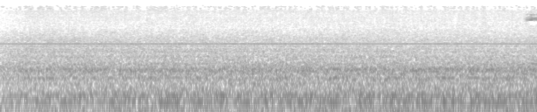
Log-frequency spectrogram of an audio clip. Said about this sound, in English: That is the sound of well running equipment in an industrial setting.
